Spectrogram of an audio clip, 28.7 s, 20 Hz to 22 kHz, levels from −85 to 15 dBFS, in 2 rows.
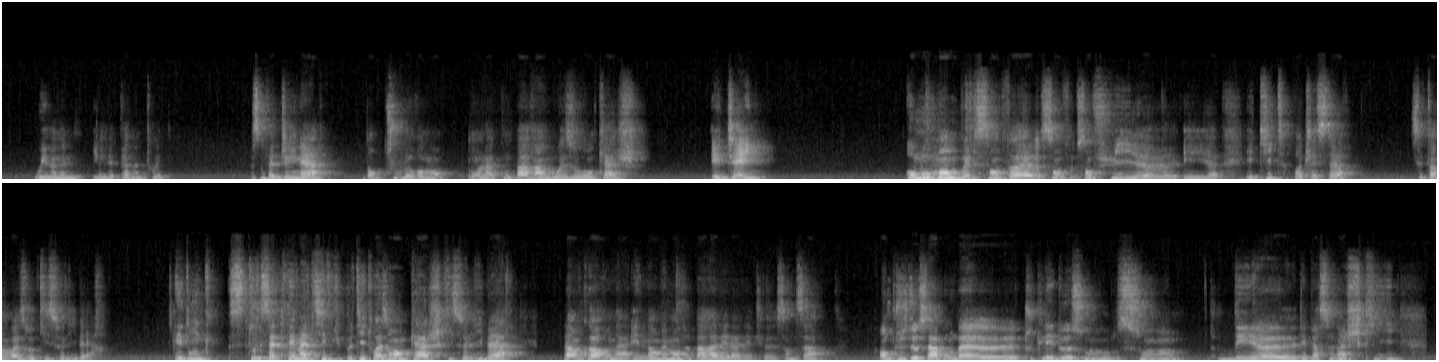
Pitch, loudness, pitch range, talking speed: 205 Hz, -21 LUFS, 185-230 Hz, 165 wpm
